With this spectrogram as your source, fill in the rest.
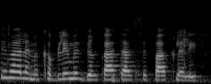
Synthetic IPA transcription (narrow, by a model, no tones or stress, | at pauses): imaeleme̞kablimet̪̚biʁkat̪aːsefaklalit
